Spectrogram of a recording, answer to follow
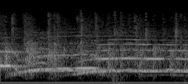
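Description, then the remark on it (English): An audience claps steadily and continuously for two seconds for the host of the evening, a dense crackle of many hands with a faint, sustained tonal whine running underneath. “And then clap for your... your host for the evening”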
